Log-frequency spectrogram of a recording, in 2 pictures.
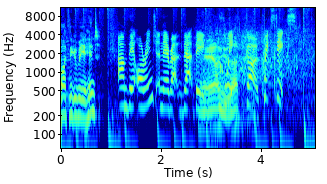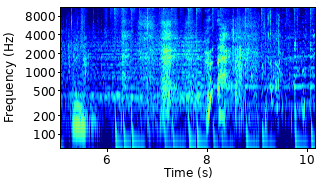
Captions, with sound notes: Would you like to give me a hint? Um, they're orange, and they're about that big. Yeah, I knew that. Quick! Go! Quick, sticks. (GRUNTS)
